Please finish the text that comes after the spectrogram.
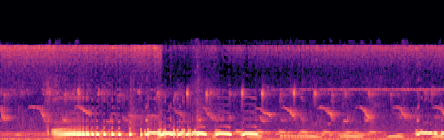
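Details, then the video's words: Zebra dove of a local type, singing actively with a clear crystal-like voice, used as a lure to draw replies; a loud rolling coo opens, breaks into rapid staccato notes, then softer hooked coos, with a fresh phrase at the end. "PERKUTUT LOKAL GACOR SUARA KRISTAL - Pancingan perkutut bikin cepat nyaut"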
